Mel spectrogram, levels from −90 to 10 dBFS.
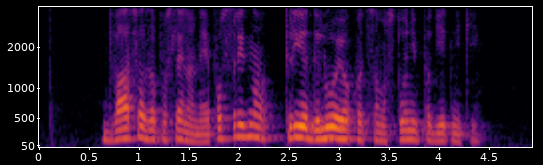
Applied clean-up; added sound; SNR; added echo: none; none; none; none.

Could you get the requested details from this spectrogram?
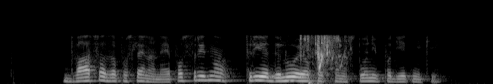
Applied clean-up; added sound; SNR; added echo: none; Splash, splatter; 6 dB; none.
